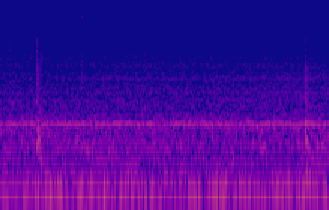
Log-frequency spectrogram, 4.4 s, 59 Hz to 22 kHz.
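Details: Three-year-old Castle Serenity pellet stove, just cleaned, burning with igniter off, drawing 40–60 W (blowers, auger): quiet steady fan hum with faint constant tone and light ticks; running normally.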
